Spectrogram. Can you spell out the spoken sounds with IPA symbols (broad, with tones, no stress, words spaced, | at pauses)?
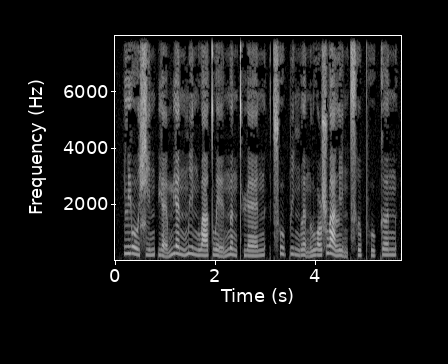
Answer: ljo˥˨ʊ̯ɕi˨˦npjɛ̰˨˩ mjɛ˥˨nmi˥˨nwä˨˦t̪wḛ˨˩ɪ̯ n̪ə˥˨nt̪ʰɥɛ˨˦n | t͡sʰu˥˨pi˥˨ŋ lə̰˨˩nlwɔ˨˦ʂwä˥˨ lḭ˨˩nt͡sʰɹ̩˦ pʰu˨˦kə˦n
